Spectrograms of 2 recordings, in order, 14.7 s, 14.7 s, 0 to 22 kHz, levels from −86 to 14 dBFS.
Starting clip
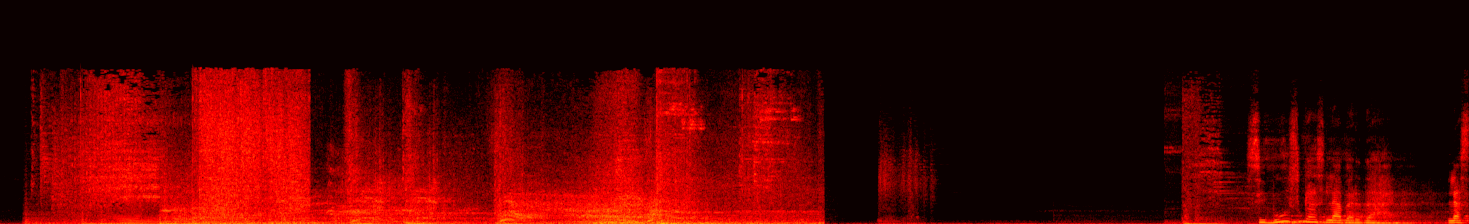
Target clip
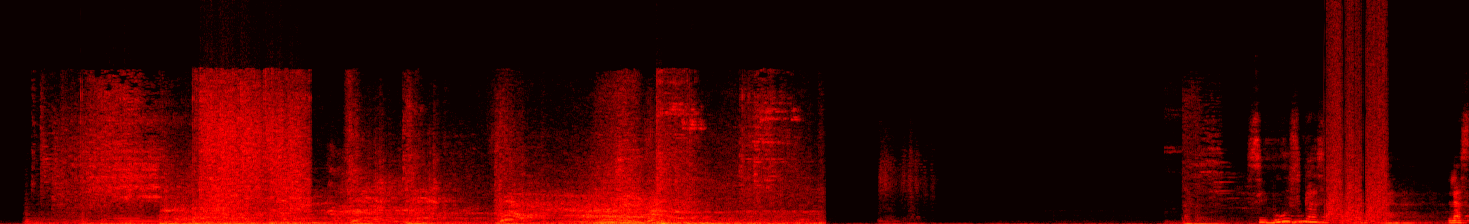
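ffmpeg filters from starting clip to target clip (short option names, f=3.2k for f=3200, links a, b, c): -filter_complex "[0:a]asettb=1/sr,asplit=3[a][b][c];[a]atrim=end=13.224[d];[b]atrim=start=13.22:end=13.87,asetpts=PTS-STARTPTS,afade=t=in:d=0.004:c=qsin,afade=t=out:st=0.646:d=0.004:c=qsin,aeval=exprs='(mod(37.6*val(0)+1,2)-1)/37.6':c=same[e];[c]atrim=start=13.866[f];[d][e]acrossfade=d=0.004:c1=hsin:c2=qsin[g];[g][f]acrossfade=d=0.004:c1=qsin:c2=hsin,aeval=exprs='0.119*(cos(1*acos(clip(val(0)/0.119,-1,1)))-cos(1*PI/2))+0.00531*(cos(4*acos(clip(val(0)/0.119,-1,1)))-cos(4*PI/2))':c=same,flanger=delay=15.5:depth=2.2:speed=0.21,volume=-3dB"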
